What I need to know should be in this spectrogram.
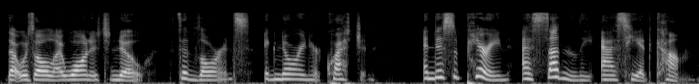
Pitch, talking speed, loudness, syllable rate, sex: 225 Hz, 170 wpm, -20 LUFS, 5.2 syllables/s, female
